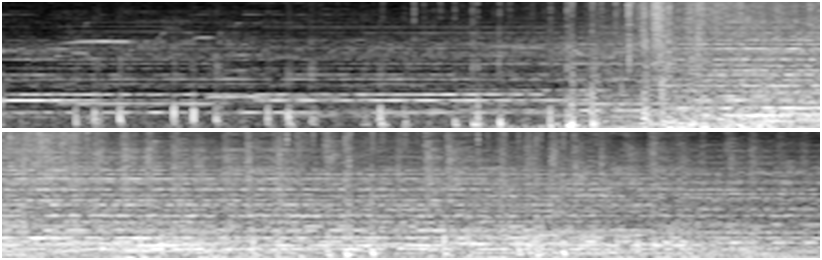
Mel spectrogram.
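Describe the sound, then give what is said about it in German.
Hoofbeats of a white horse ridden through a fairy-tale forest: a steady clip-clop rhythm, joined after a few seconds by a louder, denser layer of sound that continues to the end. “Im Königreich Floravia reitet Prinzessin Emilia auf ihrem Schimmel durch eine märchenhafte Waldlandschaft”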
